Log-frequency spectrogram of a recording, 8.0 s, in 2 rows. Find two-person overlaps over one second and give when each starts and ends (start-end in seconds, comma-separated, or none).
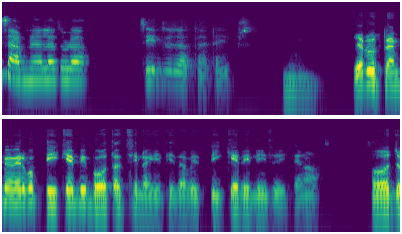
none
